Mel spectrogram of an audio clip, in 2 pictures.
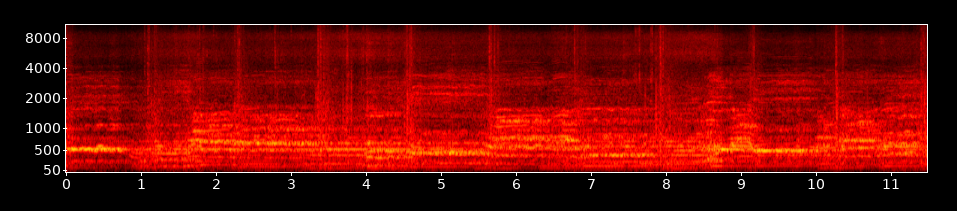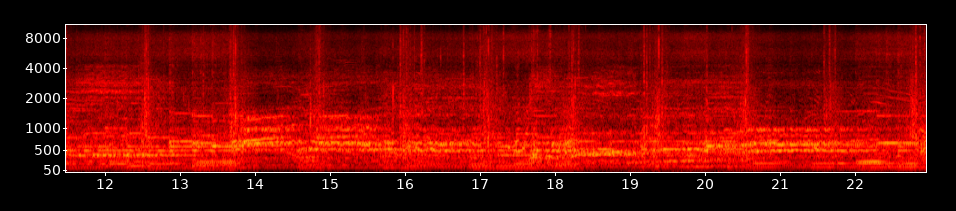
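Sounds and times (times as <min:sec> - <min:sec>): choir singing over loudspeakers: 0:00.0 - 0:22.9.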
